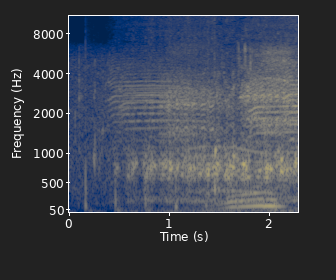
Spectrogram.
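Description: A drawn-out Minecraft sheep bleat rises and holds, preceded by a few soft clicks, with a steady background hum throughout.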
